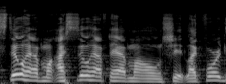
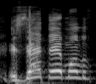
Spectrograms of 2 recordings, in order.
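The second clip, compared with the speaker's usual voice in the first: imitating a startled player; 9 semitones higher, 4 dB louder than usual.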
